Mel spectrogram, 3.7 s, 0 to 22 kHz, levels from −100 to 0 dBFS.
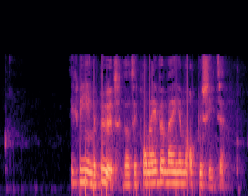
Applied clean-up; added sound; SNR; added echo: none; none; none; none.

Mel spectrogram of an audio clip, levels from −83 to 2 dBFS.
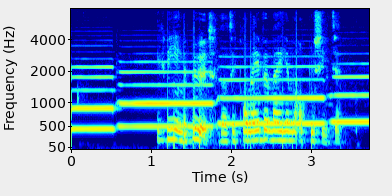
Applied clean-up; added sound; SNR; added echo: none; Wind instrument, woodwind instrument; -2 dB; none.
